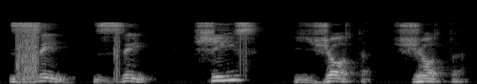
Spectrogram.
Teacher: sempre são pronunciadas a partir da fricção do ar em um obstáculo fixo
